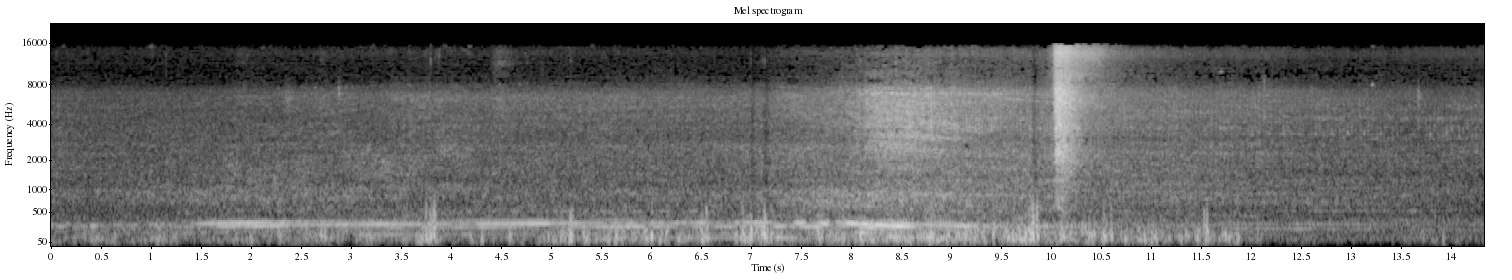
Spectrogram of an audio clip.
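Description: Single-deck bus pulling away and driving past, its engine note building and loudest about eight to ten seconds in, with a brief hiss and a sharp crack about ten seconds in, then fading as it leaves.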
